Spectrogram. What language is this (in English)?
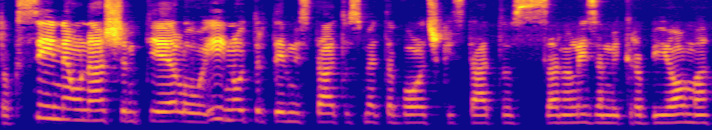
Croatian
